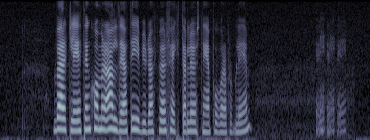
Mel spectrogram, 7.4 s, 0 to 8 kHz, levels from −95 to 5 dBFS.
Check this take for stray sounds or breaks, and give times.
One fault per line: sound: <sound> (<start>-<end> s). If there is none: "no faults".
sound: laugh (6.3-6.9 s)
